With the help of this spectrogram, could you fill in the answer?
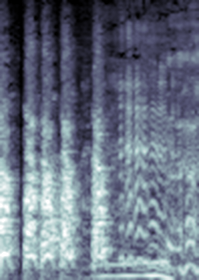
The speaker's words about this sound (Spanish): Mira, perro. ¿Qué, ¿Qué tranza? ¿Qué tranza? Bájale, bájale, mira, carnalito. O sea, perrito, no me ladres a mí tampoco, ¿eh?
